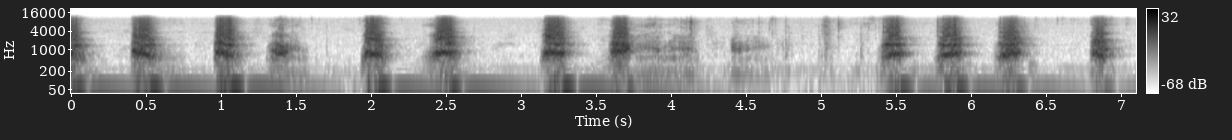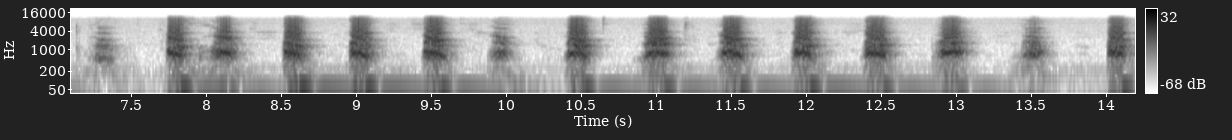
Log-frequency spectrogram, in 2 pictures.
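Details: A Boston Terrier barks at a foot massager, which she hates, in rapid, sharp bursts of about two a second, with the massager's steady low hum beneath.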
